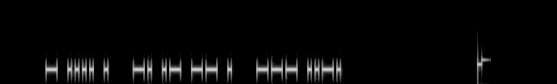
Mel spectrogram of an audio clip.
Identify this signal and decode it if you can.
Morse code, heard as a keyed tone, about 33 wpm, 700 Hz. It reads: THE NAME OF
